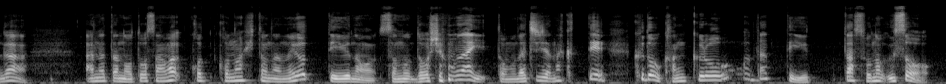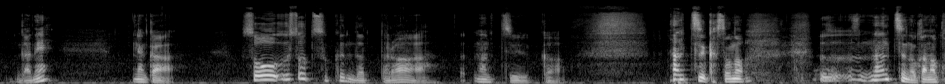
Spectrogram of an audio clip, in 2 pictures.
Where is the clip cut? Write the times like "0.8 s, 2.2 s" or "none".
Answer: 16.2 s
